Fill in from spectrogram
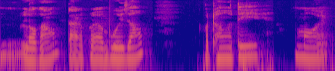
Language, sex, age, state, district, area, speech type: Assamese, female, 30-45, Assam, Sivasagar, urban, spontaneous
